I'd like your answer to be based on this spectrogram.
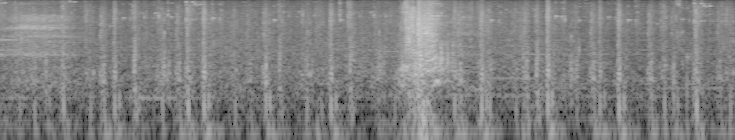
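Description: Horse hooves clip-clop in a steady galloping rhythm in Skyblivion, the fan remake of Oblivion built in Skyrim, with a louder burst of noise near the middle and a brief whinny over constant game ambience.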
